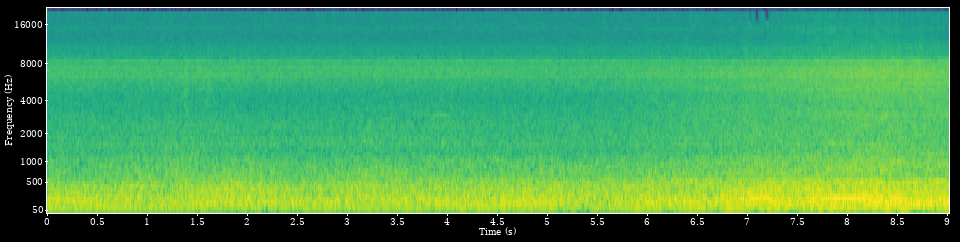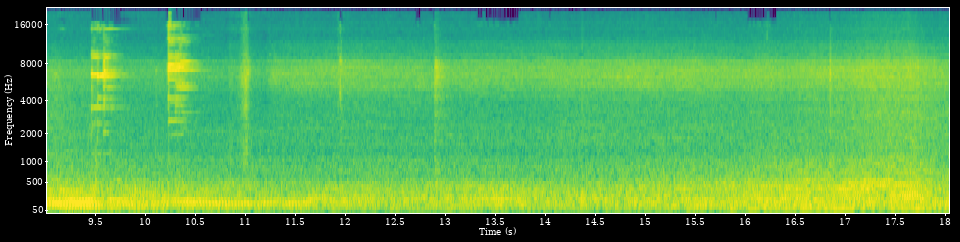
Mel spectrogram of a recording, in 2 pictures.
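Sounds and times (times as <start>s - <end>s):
bright metallic clinks: 9.5s - 10.8s.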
